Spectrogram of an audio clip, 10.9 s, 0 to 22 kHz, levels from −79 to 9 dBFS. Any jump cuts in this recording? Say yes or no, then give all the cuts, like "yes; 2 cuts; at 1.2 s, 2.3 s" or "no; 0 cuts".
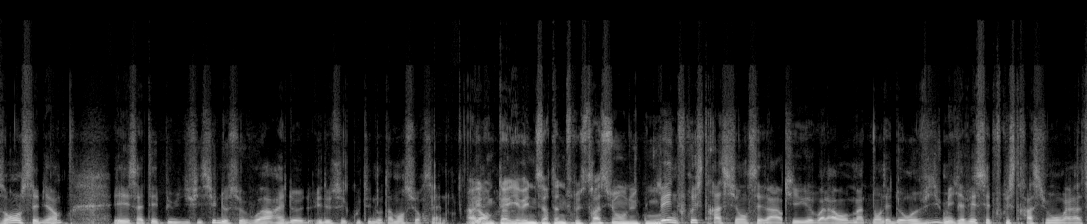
yes; 3 cuts; at 6.6 s, 7.8 s, 8.8 s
